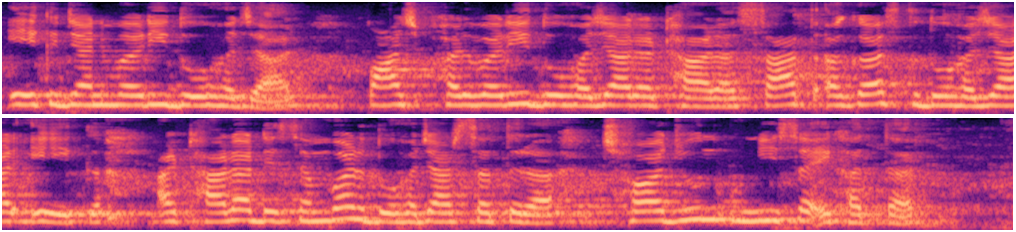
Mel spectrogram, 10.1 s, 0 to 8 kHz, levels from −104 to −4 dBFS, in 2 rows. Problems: constant background noise, echo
